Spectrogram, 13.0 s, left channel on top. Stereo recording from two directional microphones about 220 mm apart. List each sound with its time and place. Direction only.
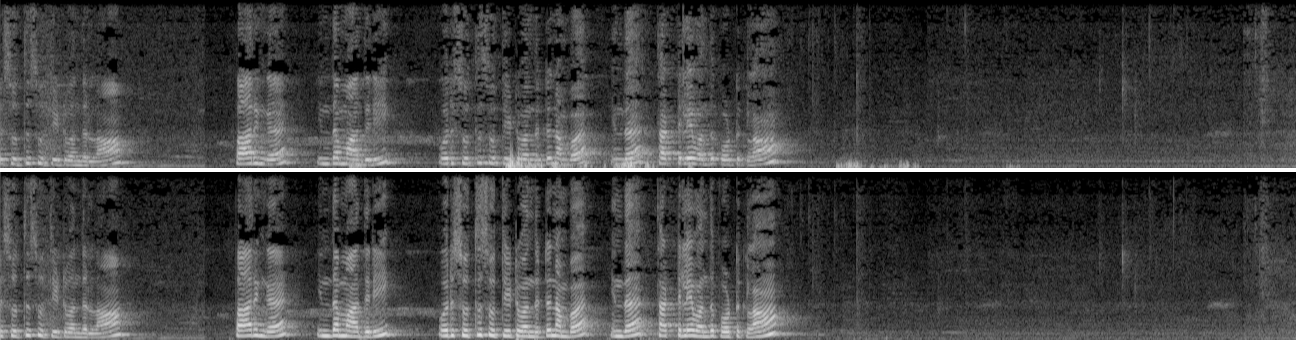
0.0 s a woman's voice: 25° right (ahead or behind)
2.3 s a woman's voice: 25° right (ahead or behind)
4.4 s a woman's voice: 40° right (ahead or behind)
